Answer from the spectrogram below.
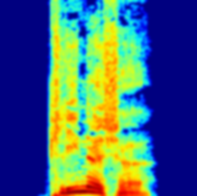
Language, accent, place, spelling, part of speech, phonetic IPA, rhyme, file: German, Germany, Berlin, klinische, adjective, [ˈkliːnɪʃə], -iːnɪʃə, De-klinische.ogg
- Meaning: inflection of klinisch: 1. strong/mixed nominative/accusative feminine singular 2. strong nominative/accusative plural 3. weak nominative all-gender singular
